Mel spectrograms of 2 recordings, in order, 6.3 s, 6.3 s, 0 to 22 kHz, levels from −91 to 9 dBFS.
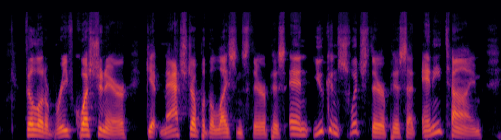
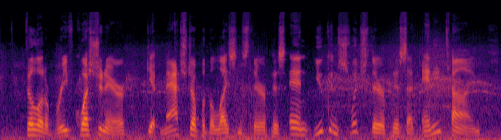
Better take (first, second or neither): first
